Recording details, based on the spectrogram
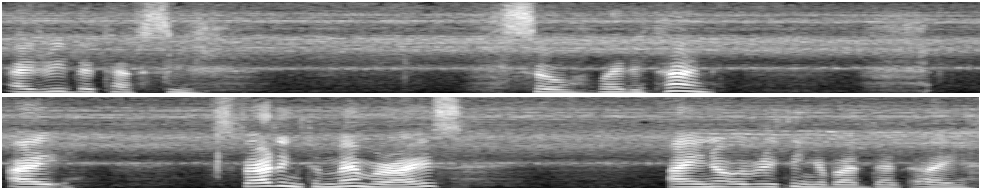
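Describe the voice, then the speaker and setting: A woman's voice: on the high side, a little slow, pauses often, fairly bright tone, a little hiss or hum, low-quality recording. A woman teaching about the Quran while walking a rainforest trail, speaking earnestly and unhurriedly and repeating phrases for emphasis. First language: not Arabic. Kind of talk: walking vlog talk.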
